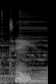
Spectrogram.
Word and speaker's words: Tea: So if you are reading The Bone Witch, the pronunciation of her name is T.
